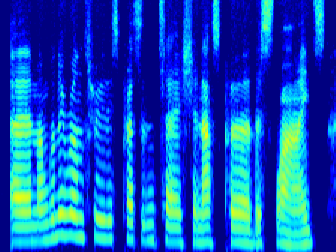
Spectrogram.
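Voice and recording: Heard in dry, close sound with no echo, a woman with a strong Lancashire accent speaks at a fairly slow pace in a fairly low pitch with a clear, smooth tone. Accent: strong Bolton, Lancashire.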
